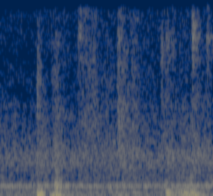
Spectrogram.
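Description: A steady background hum, with a few soft knocks and rustles from used shoes being handled: once about half a second in, and again near the end.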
